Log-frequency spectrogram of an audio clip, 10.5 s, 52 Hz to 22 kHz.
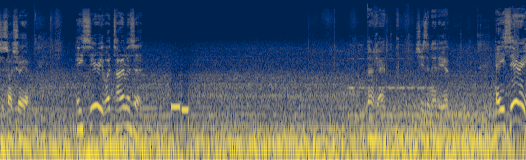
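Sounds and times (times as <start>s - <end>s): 
road noise inside a moving car: 0.0s - 10.5s
speech: 0.2s - 3.0s, 7.4s - 9.2s, 9.9s - 10.5s
faint tonal beeps: 3.4s - 3.8s, 7.0s - 8.4s.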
